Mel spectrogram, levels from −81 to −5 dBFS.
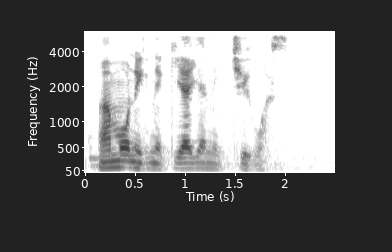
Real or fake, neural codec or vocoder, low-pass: real; none; 5.4 kHz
